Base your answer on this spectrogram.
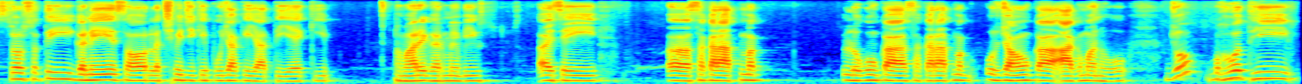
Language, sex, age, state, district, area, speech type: Hindi, male, 18-30, Uttar Pradesh, Prayagraj, urban, spontaneous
